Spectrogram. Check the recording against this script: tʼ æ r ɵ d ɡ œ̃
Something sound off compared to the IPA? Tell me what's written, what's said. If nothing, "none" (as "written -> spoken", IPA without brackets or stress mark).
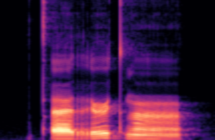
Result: ɵ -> ø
